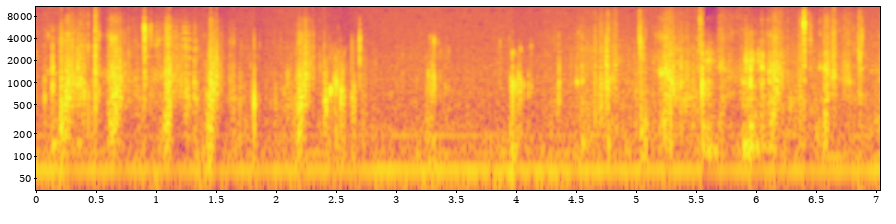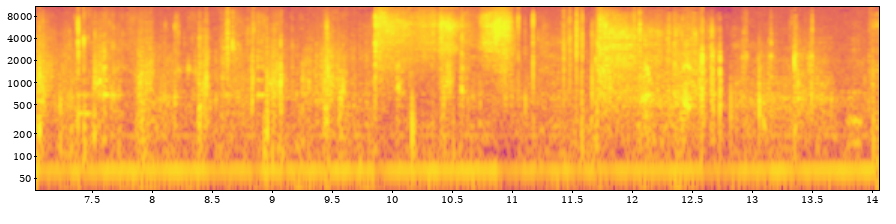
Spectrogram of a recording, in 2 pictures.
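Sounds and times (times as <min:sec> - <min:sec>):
crunching and chewing snacks: 0:00.0 - 0:13.9
bottle cap twisted open hiss: 0:09.9 - 0:11.1.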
